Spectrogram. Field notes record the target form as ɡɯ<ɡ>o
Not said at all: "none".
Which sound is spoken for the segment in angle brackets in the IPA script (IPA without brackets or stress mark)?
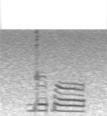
ɓ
